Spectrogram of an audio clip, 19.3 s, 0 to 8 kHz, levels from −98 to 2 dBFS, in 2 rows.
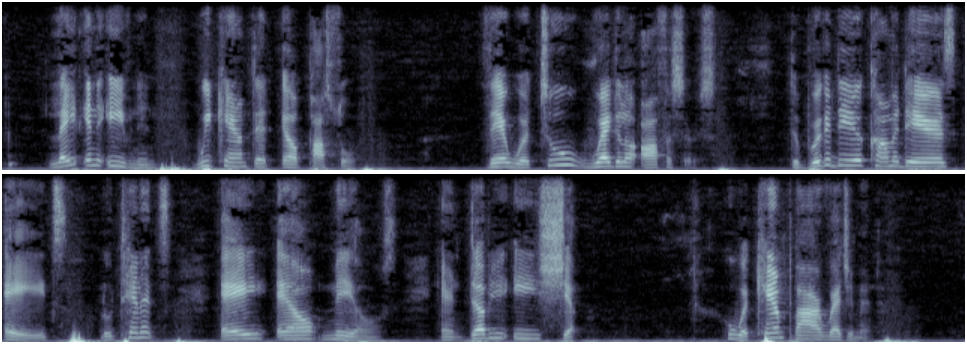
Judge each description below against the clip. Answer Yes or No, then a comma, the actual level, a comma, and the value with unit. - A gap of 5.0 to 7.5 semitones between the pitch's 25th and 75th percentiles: Yes, wide, 5.5 semitones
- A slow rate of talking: Yes, slow, 100 wpm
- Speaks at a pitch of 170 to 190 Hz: Yes, medium, 185 Hz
